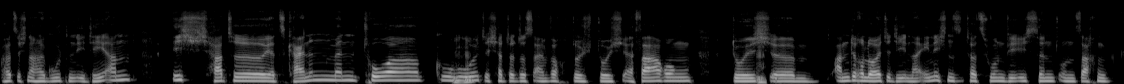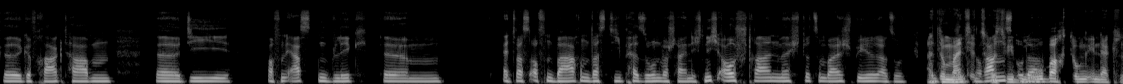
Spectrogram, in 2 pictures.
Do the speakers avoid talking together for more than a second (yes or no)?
no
